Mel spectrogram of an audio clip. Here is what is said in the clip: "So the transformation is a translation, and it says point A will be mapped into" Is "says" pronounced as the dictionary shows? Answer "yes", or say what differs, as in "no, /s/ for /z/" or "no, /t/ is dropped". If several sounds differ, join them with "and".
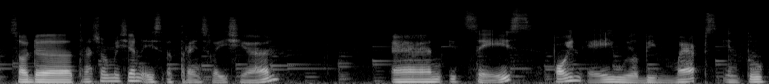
no, /s/ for /z/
